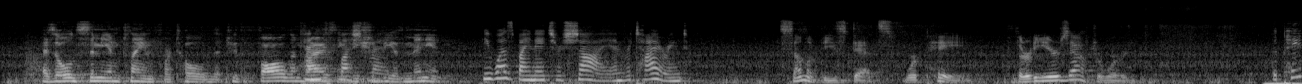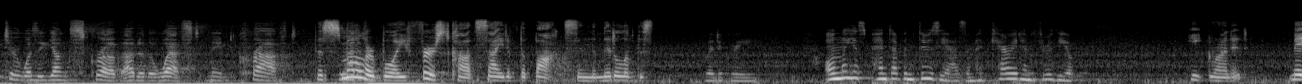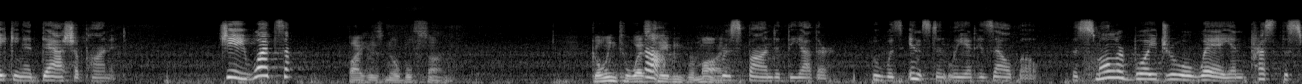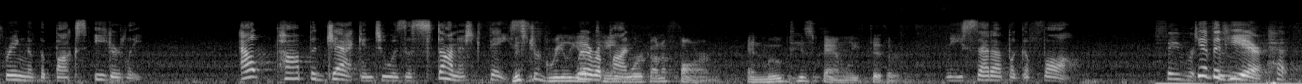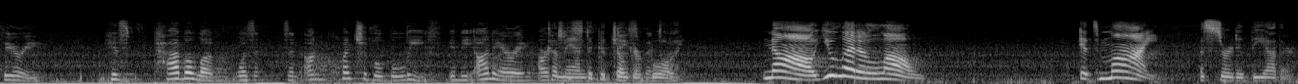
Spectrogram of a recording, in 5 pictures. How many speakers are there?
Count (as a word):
five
